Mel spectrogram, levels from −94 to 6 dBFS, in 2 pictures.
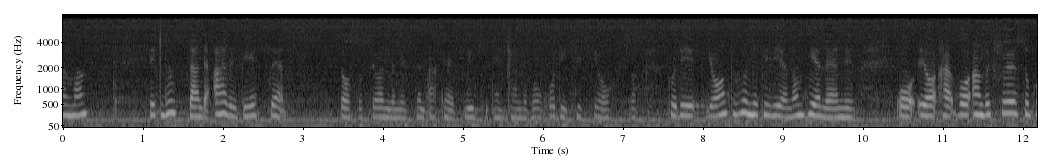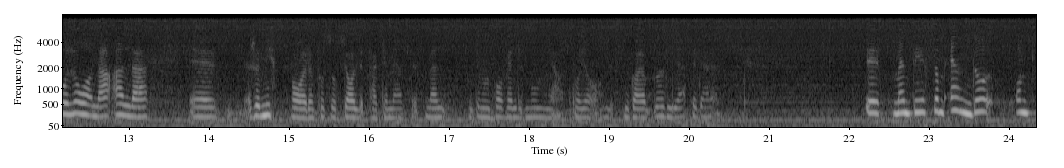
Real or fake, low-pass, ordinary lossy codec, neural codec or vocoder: fake; 7.2 kHz; none; codec, 16 kHz in and 24 kHz out, 1 kbps, XY-Tokenizer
